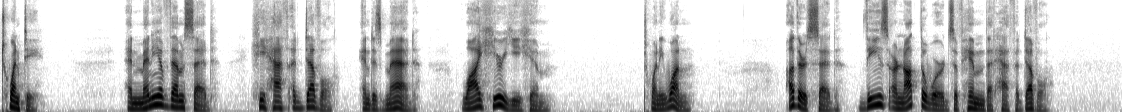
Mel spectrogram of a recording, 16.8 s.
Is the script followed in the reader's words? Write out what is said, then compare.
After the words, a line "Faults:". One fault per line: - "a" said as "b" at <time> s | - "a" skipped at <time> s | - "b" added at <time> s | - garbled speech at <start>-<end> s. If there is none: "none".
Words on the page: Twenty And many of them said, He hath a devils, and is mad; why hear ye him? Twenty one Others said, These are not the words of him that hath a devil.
Twenty And many of them said, He hath a devil, and is mad; why hear ye him? Twenty one Others said, These are not the words of him that hath a devil.
Faults:
- "devils" said as "devil" at 4.5 s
